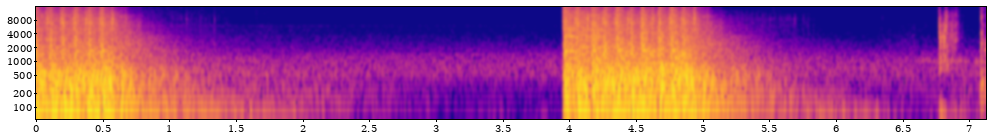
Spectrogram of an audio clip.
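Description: Rifle gunfire in a Counter-Strike esports match, two loud, sharp bursts a few seconds apart with quick decaying tails, followed by a short faint crackle near the end.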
